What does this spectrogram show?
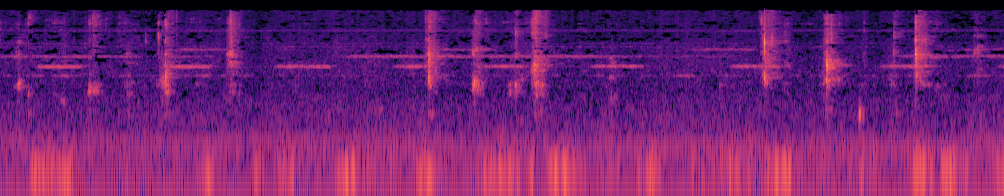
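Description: Crisp, irregular crunches of fried dried worms and mole crickets being chewed with the mouth closed, and a sip from a small glass near the end. A faint, high chirping repeats evenly in the background.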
